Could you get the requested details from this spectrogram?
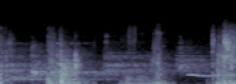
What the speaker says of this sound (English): Kicking the rock, kicking the rock.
